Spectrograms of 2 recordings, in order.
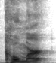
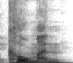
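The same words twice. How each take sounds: First: The word ends with an added r sound. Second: The word ends without an added r sound. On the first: The speaker calls it right. "this is sort of a northern expression" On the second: The speaker calls it wrong. "without the er on the end"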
